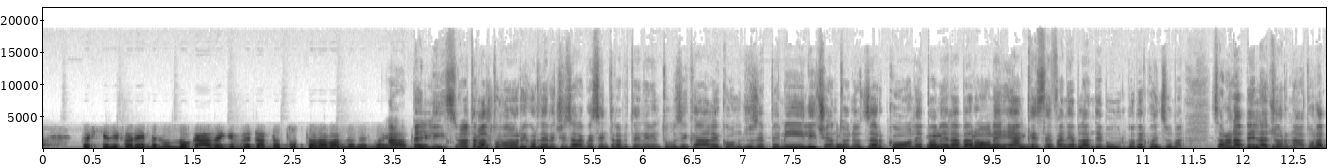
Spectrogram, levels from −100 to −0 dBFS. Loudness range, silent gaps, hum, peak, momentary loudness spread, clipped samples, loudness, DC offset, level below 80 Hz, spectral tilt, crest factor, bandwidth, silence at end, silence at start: 6 LU; none; none; -6 dBFS; 9 LU; under 0.1%; -24 LUFS; under 0.1%; -60 dBFS; -5.5 dB/octave; 18 dB; 17 kHz; 0 s; 0 s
